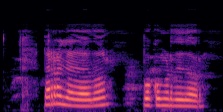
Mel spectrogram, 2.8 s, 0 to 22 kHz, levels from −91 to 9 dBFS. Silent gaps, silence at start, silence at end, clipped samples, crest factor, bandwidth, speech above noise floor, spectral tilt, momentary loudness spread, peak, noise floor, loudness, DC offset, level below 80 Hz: none; 0.25 s; 0.25 s; under 0.1%; 16 dB; 9 kHz; 26 dB; -5 dB/octave; 7 LU; -6 dBFS; -46 dBFS; -21 LUFS; under 0.1%; -66 dBFS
